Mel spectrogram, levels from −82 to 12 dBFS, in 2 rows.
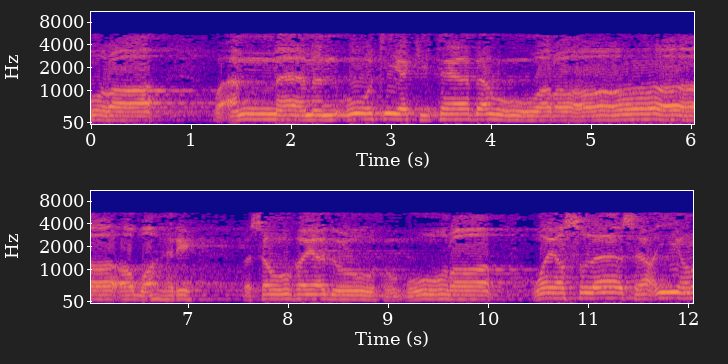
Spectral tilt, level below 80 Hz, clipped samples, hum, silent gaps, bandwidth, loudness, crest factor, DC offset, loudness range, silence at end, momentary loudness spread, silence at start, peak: -9.5 dB/octave; -56 dBFS; under 0.1%; none; none; 5.8 kHz; -19 LUFS; 12 dB; under 0.1%; 2 LU; 0 s; 8 LU; 0 s; -6 dBFS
